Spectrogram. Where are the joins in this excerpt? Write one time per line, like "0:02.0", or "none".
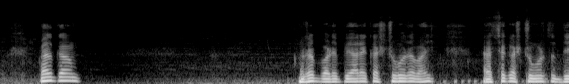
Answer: none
